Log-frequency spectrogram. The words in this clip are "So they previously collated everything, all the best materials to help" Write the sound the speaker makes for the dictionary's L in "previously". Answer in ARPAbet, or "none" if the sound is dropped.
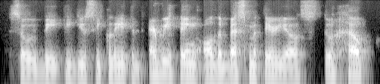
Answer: none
